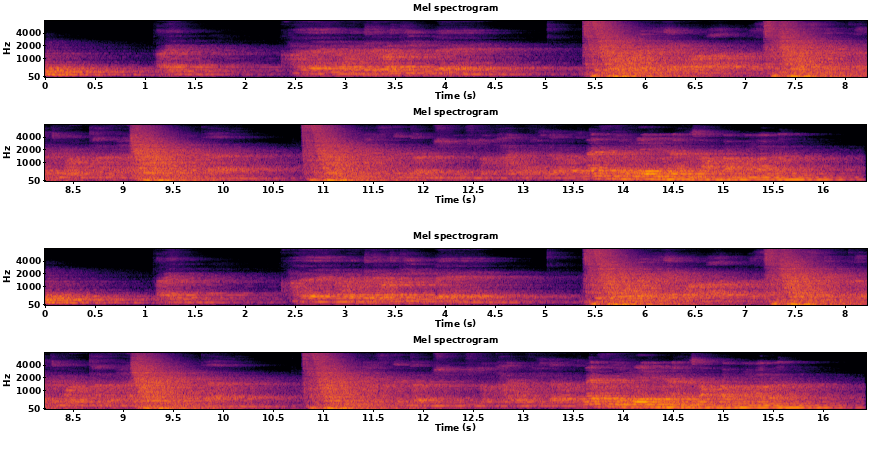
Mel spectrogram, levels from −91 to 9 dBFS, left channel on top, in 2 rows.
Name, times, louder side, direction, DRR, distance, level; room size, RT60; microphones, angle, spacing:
voice 1, 1.1-1.4 2.4-4.4 5.3-10.2 11.3-14.7, equal, 10° right, -12 dB, 0.7 m, -28 dB
sound 1, 5.4-5.9 7.2-7.7 9.1-9.6 10.8-11.3, equal, 65° left, 0.9 m, -21 dB
voice 2, 13.6-15.6, right 1 dB, 80° right, -9 dB, 0.8 m, -20 dB
2.6 x 2.0 x 2.3 m, 2.7 s
head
